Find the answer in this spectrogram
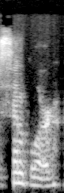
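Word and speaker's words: Symplur: it was a it was an email from simpler um because i i didn't include them in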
